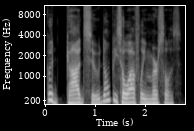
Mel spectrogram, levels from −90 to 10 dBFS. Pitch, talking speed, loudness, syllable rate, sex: 150 Hz, 150 wpm, -18 LUFS, 4.7 syllables/s, male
